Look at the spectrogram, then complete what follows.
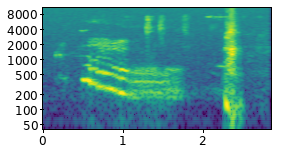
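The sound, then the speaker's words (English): A female dog whines in a long, drawn-out, wavering tone that slowly falls in pitch for about a second and a half, followed by a short sharp huff or snort. “Sound like your dog's getting emotional over there too.”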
